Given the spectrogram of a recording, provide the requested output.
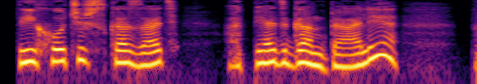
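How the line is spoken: Numb-tongued mumbling. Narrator (Russian): промямлила, с трудом ворочая одеревеневшим языком

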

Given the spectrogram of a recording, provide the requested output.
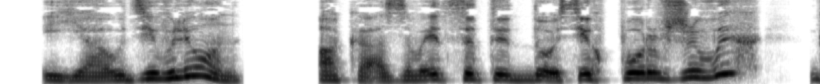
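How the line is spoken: Plain. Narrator (Russian): говорит он

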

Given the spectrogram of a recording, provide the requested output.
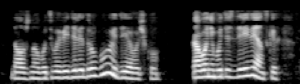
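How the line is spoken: Calm sympathetic doctorly tone. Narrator (Russian): предположил он, стараясь говорить спокойно, участливым докторским тоном

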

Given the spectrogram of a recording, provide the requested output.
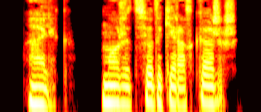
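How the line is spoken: Barely audible. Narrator (Russian): Макс прищурился, еле слышно добавив

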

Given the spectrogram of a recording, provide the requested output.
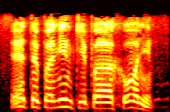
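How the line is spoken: Laughing. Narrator (Russian): смеялся Брехун

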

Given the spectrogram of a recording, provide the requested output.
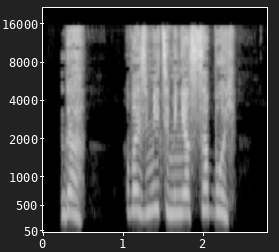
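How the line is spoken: Exclamation. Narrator (Russian): воскликнула Элиза

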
